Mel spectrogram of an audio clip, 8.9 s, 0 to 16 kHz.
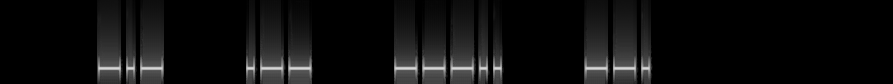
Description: Morse code, heard as a keyed tone, about 17 wpm, spaced as for 8 wpm, 700 Hz. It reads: KW8G
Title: USA Call Signs - 4x Character Spacing - 17wpm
